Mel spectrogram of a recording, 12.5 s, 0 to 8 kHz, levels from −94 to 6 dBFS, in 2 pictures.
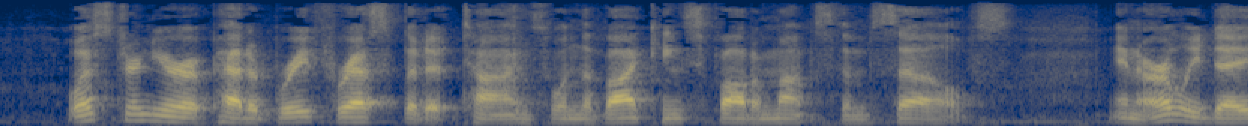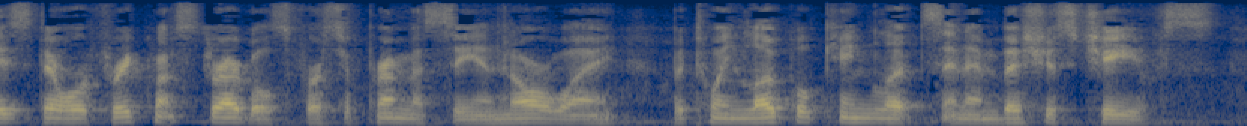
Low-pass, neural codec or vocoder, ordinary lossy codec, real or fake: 7.2 kHz; codec, 16 kHz, 2 kbps, FunCodec, trained on Chinese and English, 25 frames a second; MP3, 32 kbps; fake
